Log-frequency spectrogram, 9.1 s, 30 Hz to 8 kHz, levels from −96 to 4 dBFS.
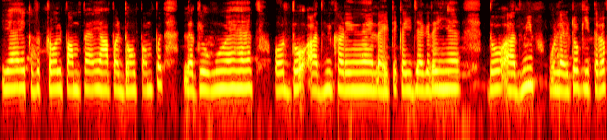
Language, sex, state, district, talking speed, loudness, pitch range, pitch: Hindi, female, Punjab, Fazilka, 195 wpm, -17 LUFS, 220-235 Hz, 230 Hz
